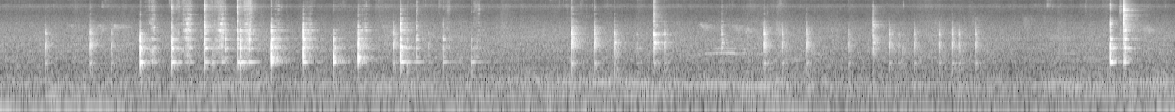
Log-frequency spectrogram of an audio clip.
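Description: Wooden spatula scraping and knocking stir-fried chicken and broccoli out of a wok into a glass food container, with irregular clinks and taps of spatula and pan against the glass. Two louder knocks come near the end.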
